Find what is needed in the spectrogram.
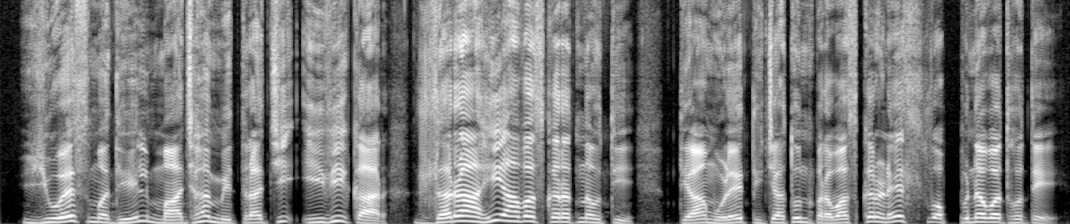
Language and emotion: Marathi, happy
